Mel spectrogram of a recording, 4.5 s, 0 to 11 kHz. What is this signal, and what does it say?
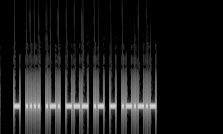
Morse code, heard as a keyed tone, about 30 wpm, 700 Hz. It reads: THROAT.
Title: A Sound Of Thunder 30wpm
